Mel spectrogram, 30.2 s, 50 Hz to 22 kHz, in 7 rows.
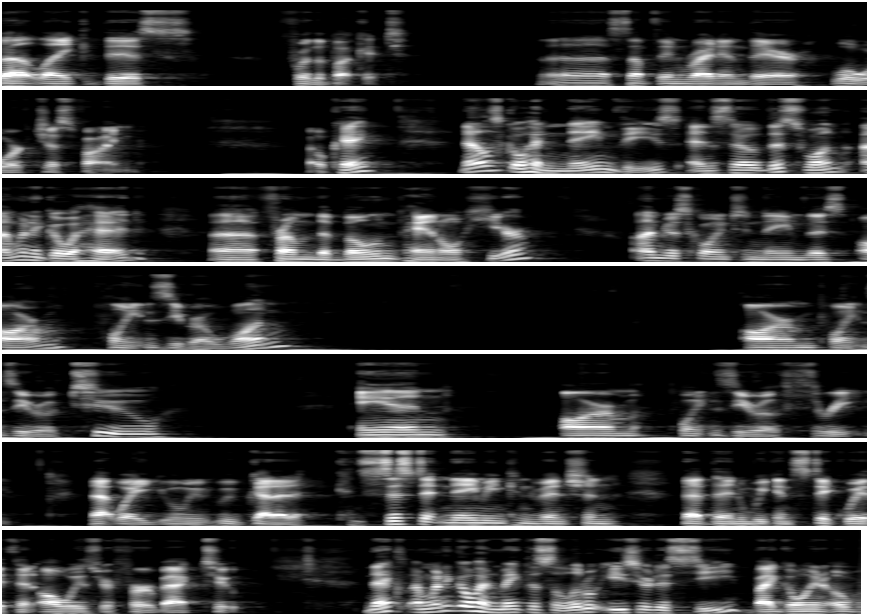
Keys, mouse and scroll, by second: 4.5 scroll down 7, 4.8 z, 5.5 g, 6.2 z, 6.4 scroll down 1, 6.6 shift+middle click, 7.2 a, 7.8 right click, 10.2 click, 10.9-11.8 scroll up 9, 11.8 click, 15.2 right click, 16.0 click, 18.7 right click, 19.3 click, 22.2-22.7 scroll up 3, 22.8 shift+middle click, 23.1 z, 23.3-23.8 scroll down 2, 23.8 z, 24.3 shift+middle click, 25.7 shift+middle click, 26.2 z, 28.7 click.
